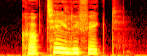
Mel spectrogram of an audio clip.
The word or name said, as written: cocktaileffekt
